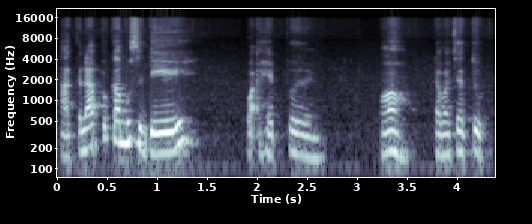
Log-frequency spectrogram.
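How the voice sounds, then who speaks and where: A woman's voice: fairly low pitch, expressive, a little slow, a little mellow, slightly rough. Malaysian woman teacher coaxing an online class. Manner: coaxing, many "ah" fillers, chatty.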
